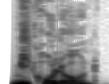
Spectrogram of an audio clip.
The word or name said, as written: mikrolån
